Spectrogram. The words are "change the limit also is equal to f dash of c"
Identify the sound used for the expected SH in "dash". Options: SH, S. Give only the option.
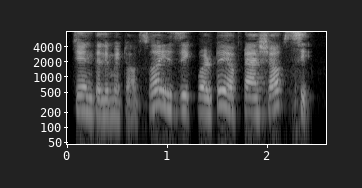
SH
